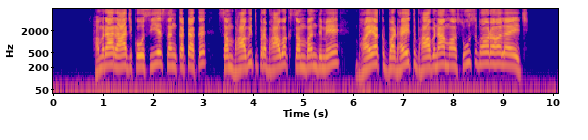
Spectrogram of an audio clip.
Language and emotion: Maithili, fearful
